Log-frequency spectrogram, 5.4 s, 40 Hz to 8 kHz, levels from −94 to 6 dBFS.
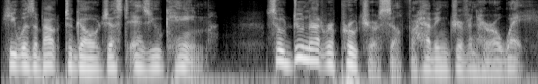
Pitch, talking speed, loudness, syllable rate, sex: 115 Hz, 210 wpm, -17 LUFS, 5.4 syllables/s, male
